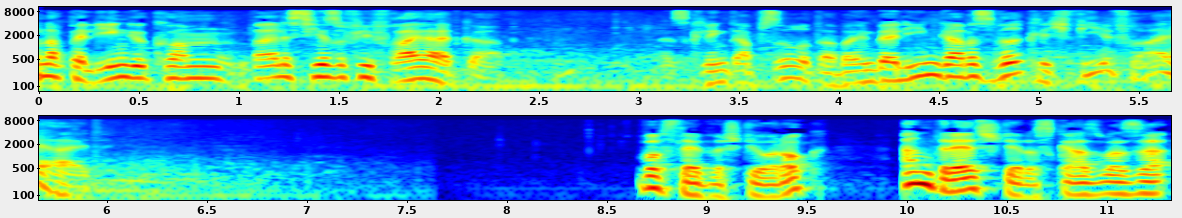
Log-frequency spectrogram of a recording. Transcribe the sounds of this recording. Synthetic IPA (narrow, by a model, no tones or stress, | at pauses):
naːχb̥ɛɐliːnɡəkʰɔmənvaɪlɛshiːɐzoːfiːlfʁ̥aɪhaɪtɡ̥a̰ːp | ɛskl̥ɪŋktapz̥ʊʁtʔaːbɐɪnbɛɐliːnɡaːpɛsv̥ɪɐklɪçfiːlfʁ̥a̰ɪha̰ɪt | vɔslɛvəʃtjɔɾɔk | ʔandʁɛːsʃtɛːɾɔskazvazɐ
